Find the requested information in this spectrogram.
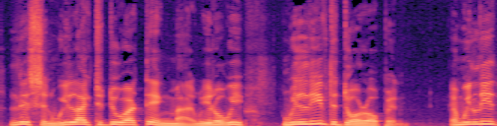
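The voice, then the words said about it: Clumsy put-on Jamaican accent. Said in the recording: “I'm butchering a, uh, uh, uh, Jamaican accent”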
